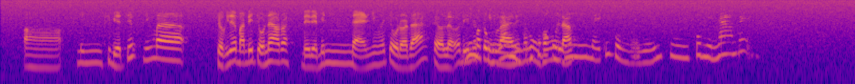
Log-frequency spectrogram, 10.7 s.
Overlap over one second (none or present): present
